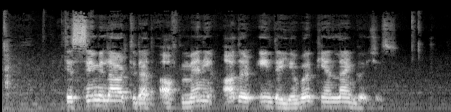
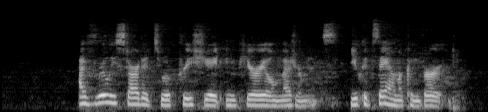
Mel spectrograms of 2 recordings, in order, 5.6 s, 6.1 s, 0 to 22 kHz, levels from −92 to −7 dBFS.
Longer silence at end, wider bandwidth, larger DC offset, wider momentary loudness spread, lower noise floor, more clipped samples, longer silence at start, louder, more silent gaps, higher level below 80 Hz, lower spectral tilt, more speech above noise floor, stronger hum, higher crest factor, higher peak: first, 0.75 s vs 0.35 s; first, 15.5 kHz vs 10.5 kHz; neither; about the same, 9 LU vs 11 LU; second, -49 dBFS vs -77 dBFS; neither; second, 0.05 s vs 1 s; first, -15 LUFS vs -31 LUFS; neither; first, -54 dBFS vs -72 dBFS; second, -3 dB/octave vs -5.5 dB/octave; second, 34 dB vs 46 dB; neither; about the same, 14 dB vs 16 dB; first, -2 dBFS vs -16 dBFS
